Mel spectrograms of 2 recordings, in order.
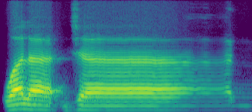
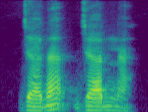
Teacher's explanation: Kalau aslinya kan jana, aslinya mad tabi'i ya. Tapi karena ada tasdid di nunnya, maka dia akan berubah menjadi mad lazim kalimi mutsaqqal. Wajib 6 harokat.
